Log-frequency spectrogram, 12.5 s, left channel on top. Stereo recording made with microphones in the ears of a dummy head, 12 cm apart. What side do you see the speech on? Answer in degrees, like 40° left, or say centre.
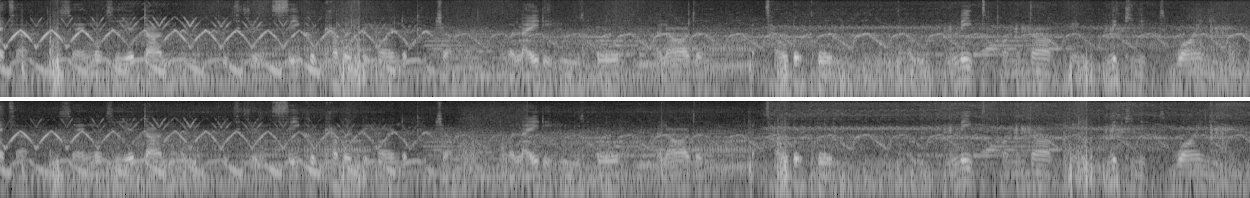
20° left.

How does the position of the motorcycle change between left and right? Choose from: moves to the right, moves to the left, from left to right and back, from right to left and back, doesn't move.
doesn't move.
